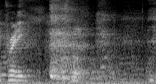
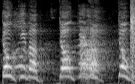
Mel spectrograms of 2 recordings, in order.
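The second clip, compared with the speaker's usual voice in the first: shouting coach; 10 semitones higher, slower than usual. Real, not acted. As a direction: drive them hard with yells. Trainer yelling during a set.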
